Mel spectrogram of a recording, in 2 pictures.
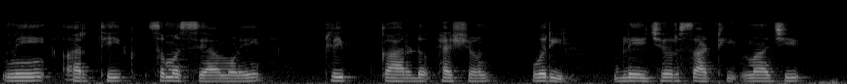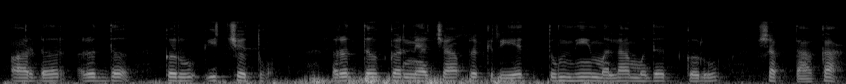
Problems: none marked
